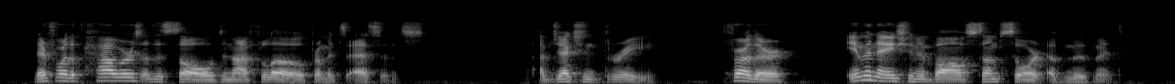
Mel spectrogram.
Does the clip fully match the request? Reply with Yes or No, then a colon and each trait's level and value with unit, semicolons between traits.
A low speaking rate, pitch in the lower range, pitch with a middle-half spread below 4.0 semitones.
No: slow, 105 wpm; low, 115 Hz; wide, 5.4 semitones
